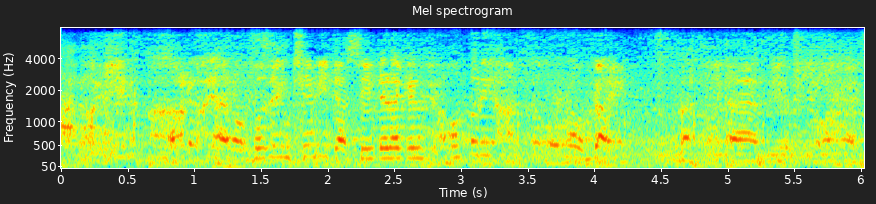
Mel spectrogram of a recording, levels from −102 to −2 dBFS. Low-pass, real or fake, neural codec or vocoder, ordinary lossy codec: 7.2 kHz; fake; codec, 16 kHz, 1.1 kbps, Voila-Tokenizer; Opus, 24 kbps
